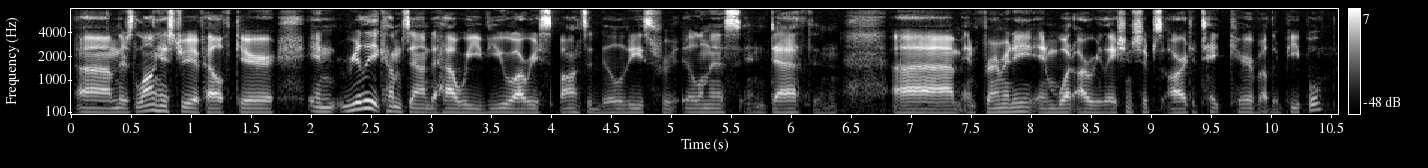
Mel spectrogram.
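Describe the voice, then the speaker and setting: A man in his forties talks fast and emphatically as a podcast guest, explaining medicine with lots of "okay?" check-ins. His voice sits a little low. He sounds like a busy family doctor on a roll. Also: fairly even intonation. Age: 40s. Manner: emphatic, peppers speech with "okay?". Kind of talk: casual interview talk.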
